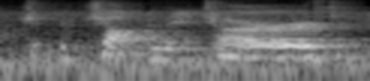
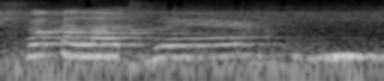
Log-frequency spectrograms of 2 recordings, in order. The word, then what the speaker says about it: chocolatier: I'm sorry, but wouldn't the more prudent question be about like nearby chocolateurs? I am offended by your ignorance, Dan. It's pronounced chocolatier.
